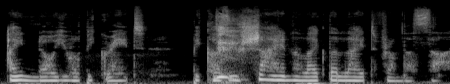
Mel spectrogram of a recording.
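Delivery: put-on whispery, breathy Italian accent; Paolo's bad Italian accent. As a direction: murmur it like a hammy Italian charmer. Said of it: "This is even worse than Paolo's".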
